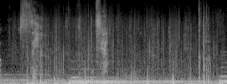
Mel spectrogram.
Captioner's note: puffing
